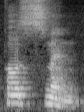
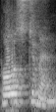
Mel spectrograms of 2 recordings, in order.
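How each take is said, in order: First: The t sound is dropped. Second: The t sound is pronounced. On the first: The speaker calls it right. "You only hear postman" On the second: The speaker calls it wrong. "You don't hear postman"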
